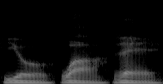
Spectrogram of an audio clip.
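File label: "yoware", concatenated syllables; Affixing experiment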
